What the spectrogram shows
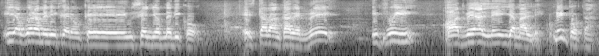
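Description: Storybook figure: a worn-down old woman begging softly, put on by a male storyteller, high voice. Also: unhurried, poor audio. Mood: pleading.

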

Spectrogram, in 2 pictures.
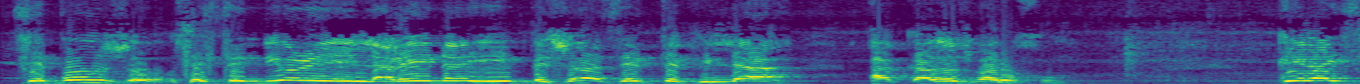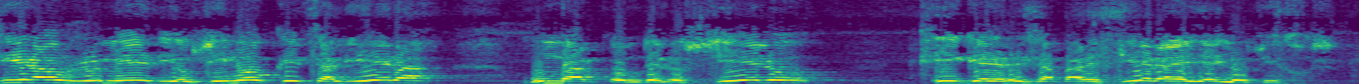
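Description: A man's voice: sits high, moderate pace, a little mellow. A man telling a traditional folktale aloud in a repetitive, rhythmic way, on a dull lo-fi recording. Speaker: storyteller.

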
